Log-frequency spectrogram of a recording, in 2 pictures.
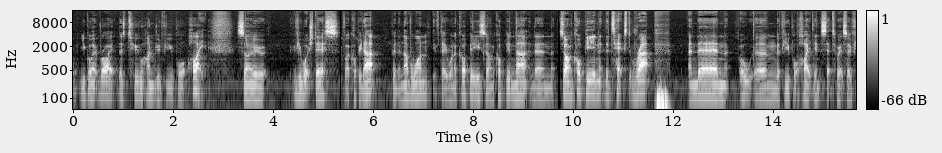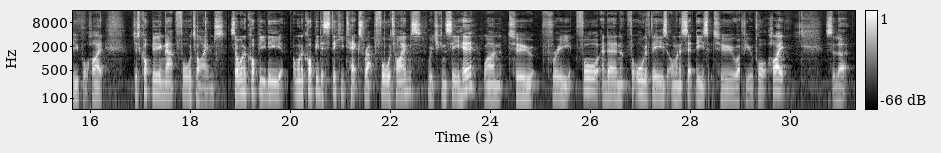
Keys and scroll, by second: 4.5 super+c, 4.8 super+v, 5.3 super+c, 5.7 super+v, 8.0 super+c, 8.8 super+v, 16.1 super+c, 16.3 super+v, 17.5 super+c, 17.7 super+v, 18.3 super+c, 18.5 super+v, 19.5 super+v, 21.8 super+v.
